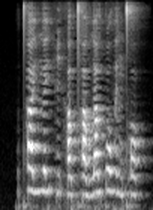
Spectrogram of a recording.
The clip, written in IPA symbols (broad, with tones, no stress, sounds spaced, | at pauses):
t̪ʰ a˧ j ŋ ɛ˧ j h i˨˩˨ h a˨˩ w t̪ʰ a˨˩˨ w l a˧ w ɓ ɔ˧ w e˨˩˦ ŋ t̪ʰ ɔ˨˩ k̚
